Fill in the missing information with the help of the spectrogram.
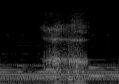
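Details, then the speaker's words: A single harsh, rattling snort-like inhalation over steady background music; an imitated snore demonstrated by an adult. "Which will be all of my 30 seconds before I start snoring on his shoulder. Snoring is that loud inhaling of air when you are asleep."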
